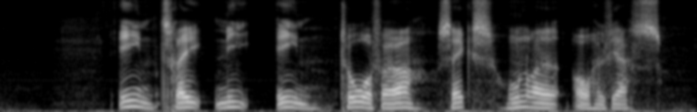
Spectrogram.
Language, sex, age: Danish, male, 41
